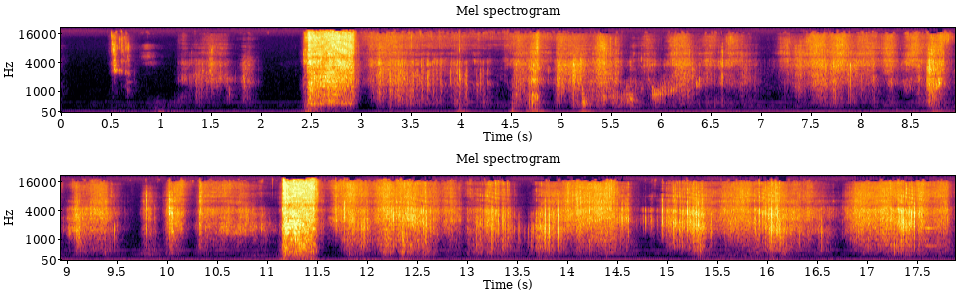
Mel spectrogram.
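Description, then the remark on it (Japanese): Crisp fizzing and crackling of carbonated shampoo poured onto a head of hair, a dense popping hiss that swells and fades, with two brief bursts of spray near the start and midway; no voices. “君の頭に炭酸シャンプーをかけちゃうね。ちょっとパチパチするけど、 びっくりしないようにね。”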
